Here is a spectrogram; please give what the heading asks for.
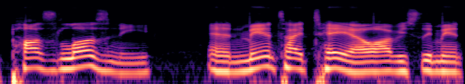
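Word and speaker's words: Posluszny: linebacker we got paul paul pulls lesni i always get his name wrong paul posluzny and manti teo obviously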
